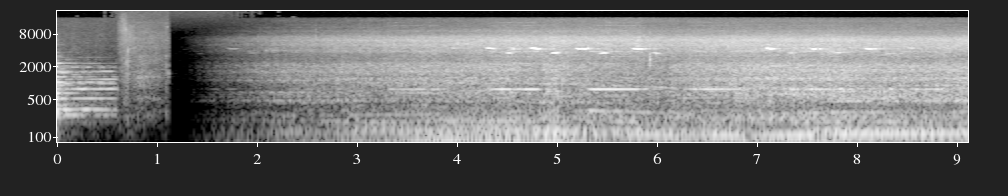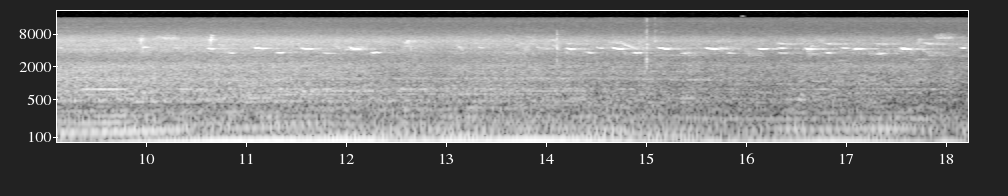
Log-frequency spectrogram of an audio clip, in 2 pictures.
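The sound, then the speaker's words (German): A reversing garbage truck's backup beeper sounds in steady, evenly spaced electronic pips over a low diesel engine rumble, with street noise around it and no one speaking. “Wir haben eben gehört, das Piepen eines Müllautos, das rückwärts fährt.”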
